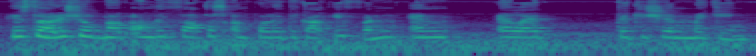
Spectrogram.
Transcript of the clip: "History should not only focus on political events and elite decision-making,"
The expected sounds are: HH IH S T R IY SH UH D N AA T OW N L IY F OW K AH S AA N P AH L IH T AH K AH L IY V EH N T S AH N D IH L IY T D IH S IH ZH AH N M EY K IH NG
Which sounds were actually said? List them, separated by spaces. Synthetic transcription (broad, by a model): HH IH S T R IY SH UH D N AA T OW N L IY F OW K AH S AA N P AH L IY T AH K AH L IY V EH N T AH N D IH L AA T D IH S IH SH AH N M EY K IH NG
